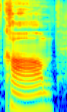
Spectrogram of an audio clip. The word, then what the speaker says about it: calm: C-A-L-M. Interestingly, we pronounce the L here. Of course we do, right? Calm. But that's not like the word calf. How do you spell the word calf? Because the word calf has the silent L. C-A-L-F. Calf, we don't pronounce the L. We pronounce the L in calm.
